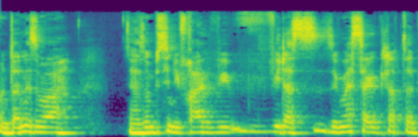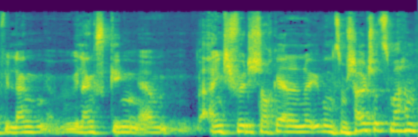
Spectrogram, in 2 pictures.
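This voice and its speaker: A man with a fairly high pitch speaks somewhat breathily at a fairly quick pace, his loudness very even and audible echo in the room. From Germany, Essen (Ruhr area). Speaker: civil engineer and doctoral researcher. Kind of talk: casual interview.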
